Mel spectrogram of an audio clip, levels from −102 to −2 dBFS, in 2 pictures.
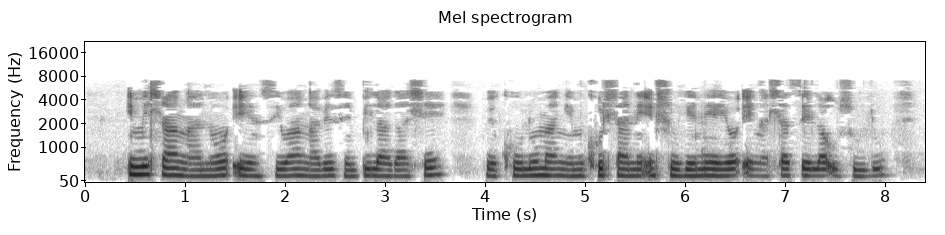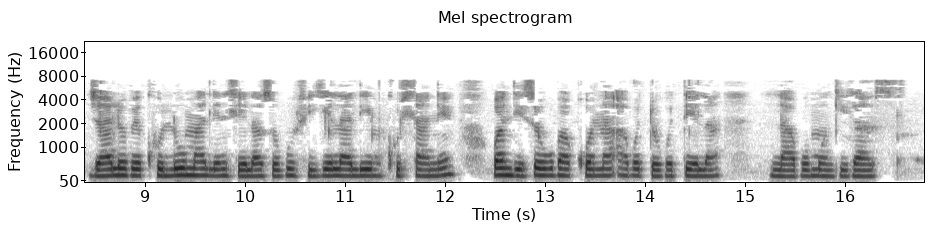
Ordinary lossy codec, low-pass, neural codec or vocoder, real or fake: MP3, 32 kbps; 7.2 kHz; none; real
